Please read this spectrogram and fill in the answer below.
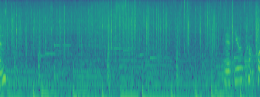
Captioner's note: frying pan sizzling; smooth jazz music continues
